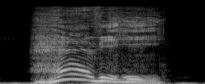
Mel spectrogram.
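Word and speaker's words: هذه: feminine word for this is in Arabic is heavy again it sounds as if there is a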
